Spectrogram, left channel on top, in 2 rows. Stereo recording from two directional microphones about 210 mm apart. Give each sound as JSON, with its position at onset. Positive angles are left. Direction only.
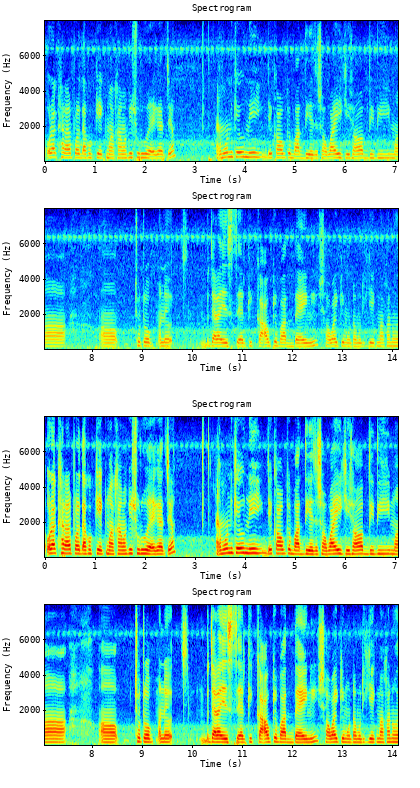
{"t": 0.0, "sound": "speech", "side_deg": -50}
